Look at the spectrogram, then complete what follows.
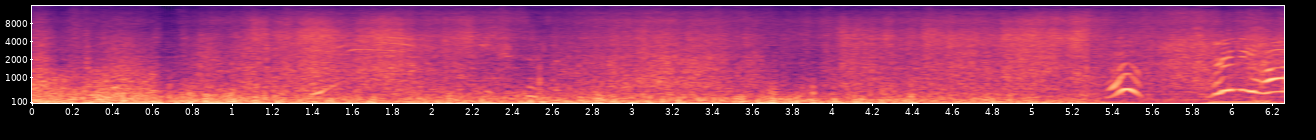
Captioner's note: wind rushes; squeals excitedly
